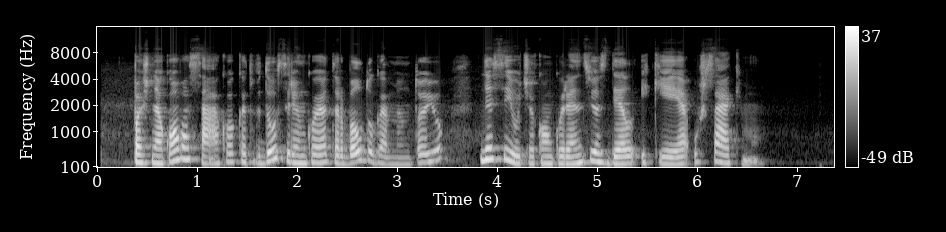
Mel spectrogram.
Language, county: Lithuanian, Vilnius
